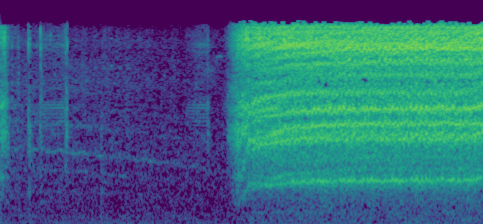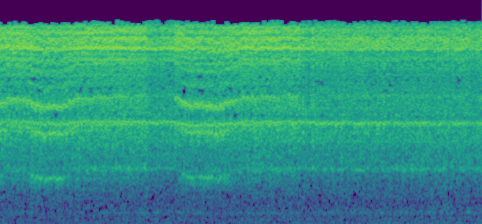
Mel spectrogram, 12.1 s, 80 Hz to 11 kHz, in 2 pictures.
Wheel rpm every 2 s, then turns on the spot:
20, 60, 210, 220, 230, 230.
0-2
